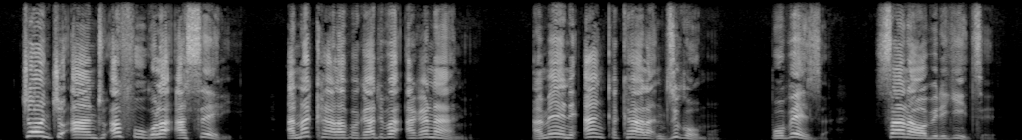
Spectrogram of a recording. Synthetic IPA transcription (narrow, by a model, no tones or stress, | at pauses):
t͡ʃɔnt͡ʃɔʔantʰuʔafukɔlaʔasɛɾḭ | anakʰalapakat̬ipaʔakana̰ni | amɛnɛʔaŋkakʰalanzikɔ̰ːmɔ | pɔpɛza | sanawap̬iɾik̬iːt͡sʰɛ̥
